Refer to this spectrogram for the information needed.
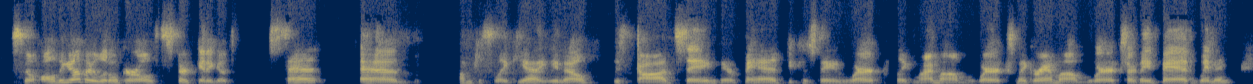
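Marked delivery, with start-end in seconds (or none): none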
